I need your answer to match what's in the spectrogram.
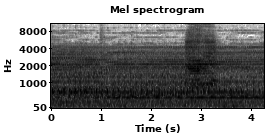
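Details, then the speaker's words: Salvaged 386 PC with two massive hard drives, case off, at power-up: steady even whir and hum from the spinning drives, no clicking or grinding; drives C and D working, boots to MS-DOS; normal hard drive spin. "oh this thing sounds like a real computer"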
